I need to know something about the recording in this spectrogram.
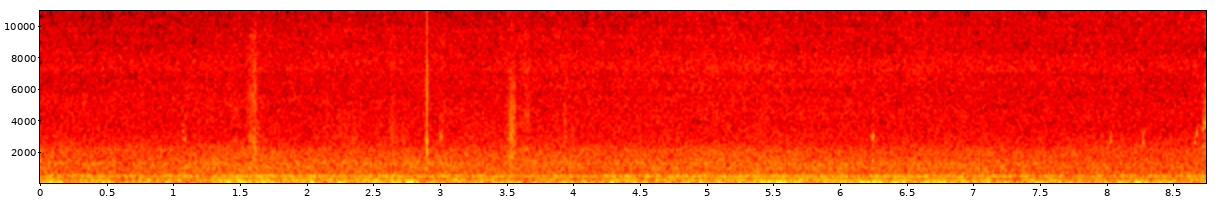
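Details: Swarming honey bees fill the air near a garden hive at about 1 pm following cold, damp days. A continuous layered drone sits over heavy low-frequency rumble, with a few faint ticks above.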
